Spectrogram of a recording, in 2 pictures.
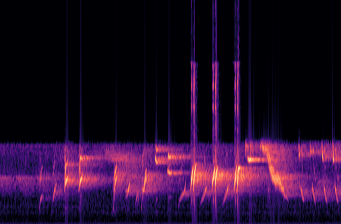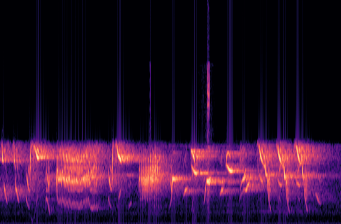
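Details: European goldfinch from Ptolemaida, Greece, singing a fast, continuous twittering song of high tinkling notes, buzzy trills and quick chirps that run without a break for five seconds.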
